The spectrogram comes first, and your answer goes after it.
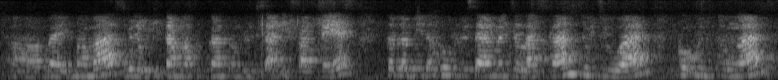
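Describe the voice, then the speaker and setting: A woman's voice: fairly high pitch, fairly even intonation, moderate pace. A woman explaining a clinical procedure step by step as a midwife, in a polite, formal customer-service manner. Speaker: midwife demonstrating a patient examination. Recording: echoey room, distant mic, clear background noise.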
